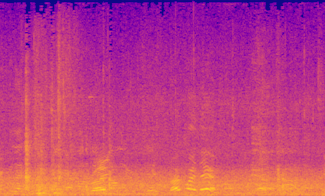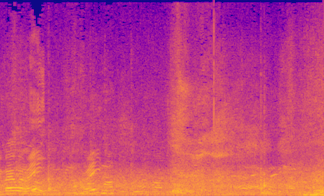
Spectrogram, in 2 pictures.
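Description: A man talks excitedly nearby outdoors.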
